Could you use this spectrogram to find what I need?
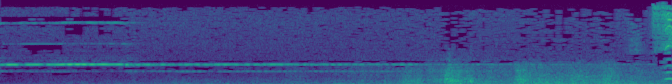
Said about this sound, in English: Sounds like a thunderstorm. In the desert? At the other end of lake.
